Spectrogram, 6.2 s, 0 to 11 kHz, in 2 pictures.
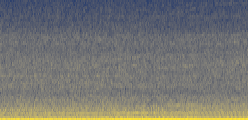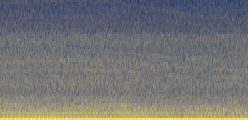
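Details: Jeep WJ Grand Cherokee 2.7 CRD diesel with injector problems, held at raised revs during intake cleaning; steady, fast, even drone with deep rumble and no knocks, and the smoke is much reduced.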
